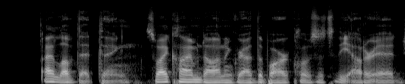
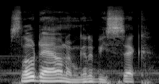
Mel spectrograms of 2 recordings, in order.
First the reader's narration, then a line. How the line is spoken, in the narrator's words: called out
